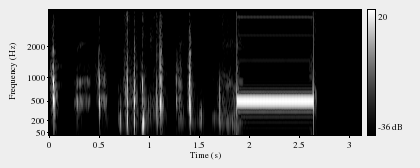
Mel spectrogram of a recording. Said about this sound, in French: Pour déposer un message, parlez après le bip, puis validez en appuyant sur dièse ou raccrochez.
